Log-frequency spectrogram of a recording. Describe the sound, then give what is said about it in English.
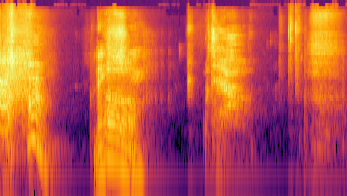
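A rapid series of loud sneezes, about four bursts in quick succession, the first two strongest and voiced, the later ones breathier and sharper, with no talking. “Bless you.”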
